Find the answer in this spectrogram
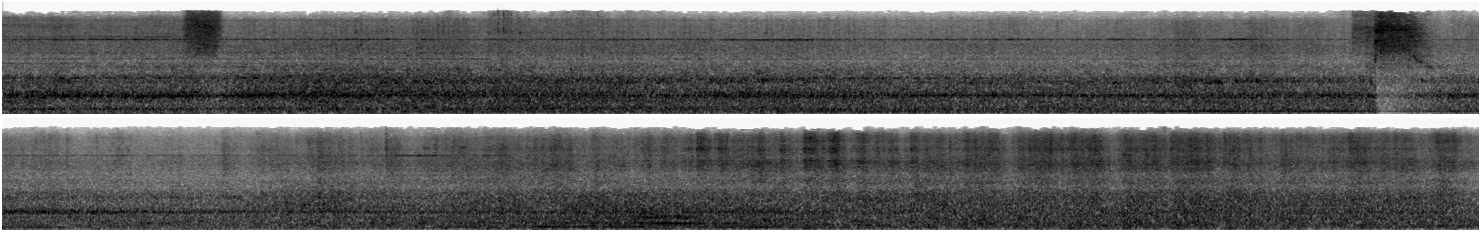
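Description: Freight train rolling through a grade crossing: diesel locomotives pass first, then autorack cars, with wheels rumbling on the rails and steady high wheel squeal tones.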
